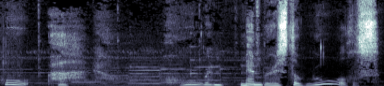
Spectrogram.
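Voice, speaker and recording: A frail, halting, very slow old woman. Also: fairly high pitch, dark tone. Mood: doubtful, timid. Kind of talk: radio drama acting. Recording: radio drama with music underneath.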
